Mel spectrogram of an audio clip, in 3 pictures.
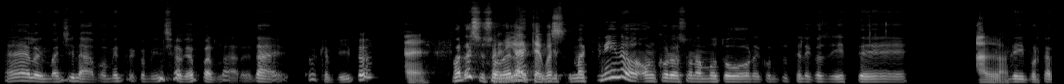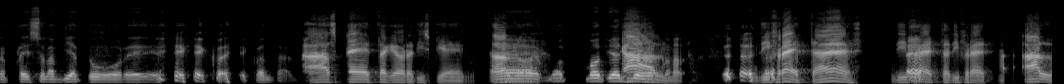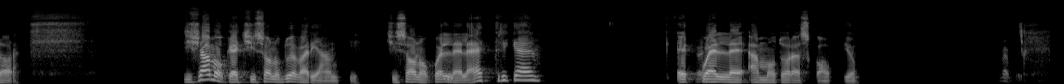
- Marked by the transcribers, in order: other background noise; laughing while speaking: "e e quan e quant'altro"; drawn out: "Aspetta"; angry: "calmo"; chuckle; laughing while speaking: "Eh?"; teeth sucking
- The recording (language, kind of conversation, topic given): Italian, podcast, C’è un piccolo progetto che consiglieresti a chi è alle prime armi?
